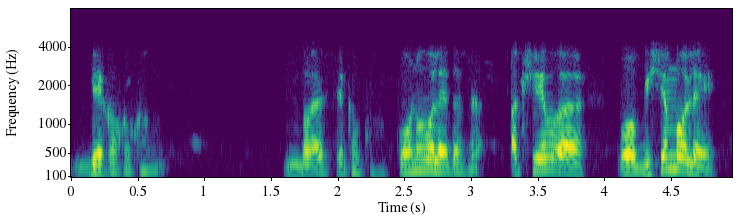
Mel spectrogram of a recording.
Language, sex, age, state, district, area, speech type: Dogri, male, 18-30, Jammu and Kashmir, Udhampur, urban, conversation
